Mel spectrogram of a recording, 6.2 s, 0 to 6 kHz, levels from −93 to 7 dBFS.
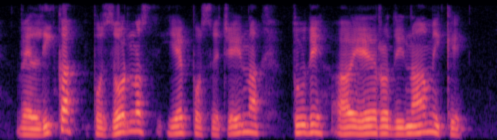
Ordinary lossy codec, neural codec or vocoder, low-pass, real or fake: none; none; 5.4 kHz; real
